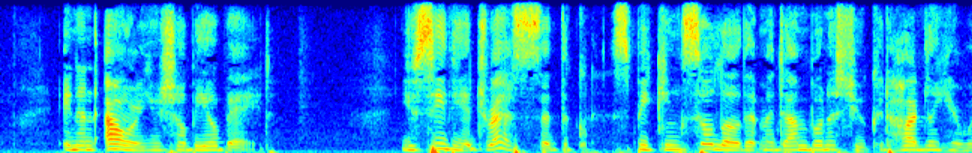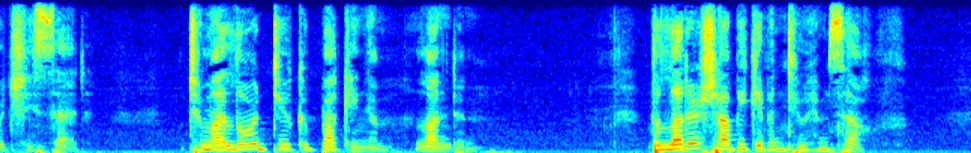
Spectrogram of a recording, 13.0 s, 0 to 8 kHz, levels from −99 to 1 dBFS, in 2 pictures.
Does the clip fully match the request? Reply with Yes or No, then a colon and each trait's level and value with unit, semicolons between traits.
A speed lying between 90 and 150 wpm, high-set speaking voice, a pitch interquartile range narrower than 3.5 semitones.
No: average, 185 wpm; high, 210 Hz; narrow, 2.6 semitones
